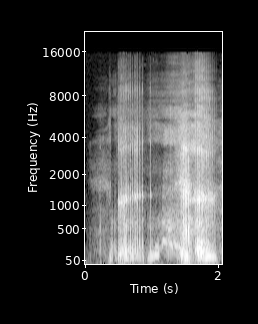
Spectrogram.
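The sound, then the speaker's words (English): A voice imitates snoring with two rough, rattling drawn-out snores, the second louder and more nasal, with no other sounds around it. “Pass out 3:30 in the morning. Snoring. Snoring.”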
